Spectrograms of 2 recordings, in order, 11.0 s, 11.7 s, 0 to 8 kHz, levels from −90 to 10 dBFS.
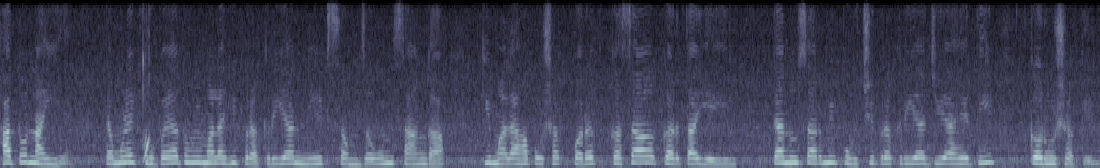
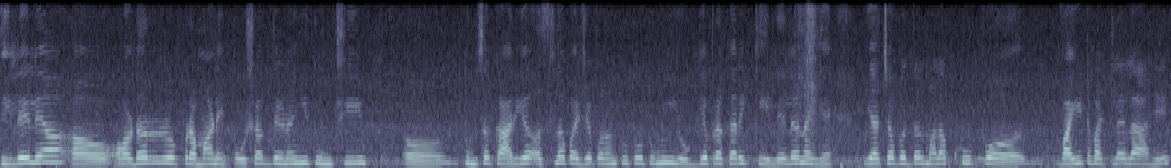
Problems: constant background noise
